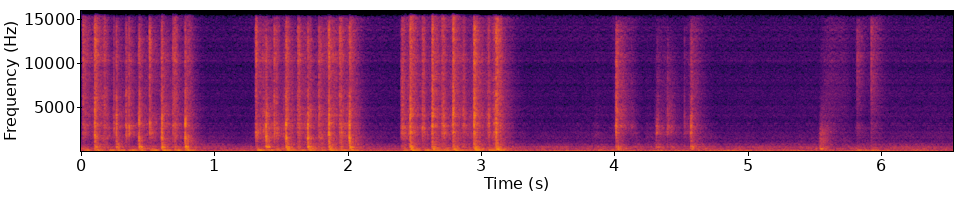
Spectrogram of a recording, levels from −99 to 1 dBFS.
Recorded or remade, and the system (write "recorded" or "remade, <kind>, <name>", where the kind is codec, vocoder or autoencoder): remade, autoencoder, DAC-VAE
